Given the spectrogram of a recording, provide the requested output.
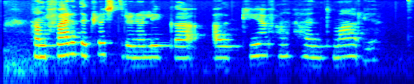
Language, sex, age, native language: Icelandic, female, 11, Icelandic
